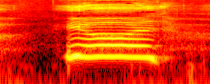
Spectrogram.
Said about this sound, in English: yawn.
